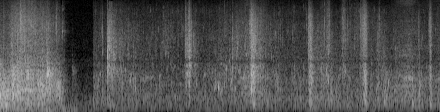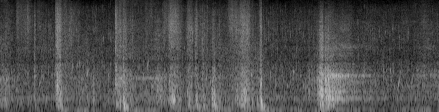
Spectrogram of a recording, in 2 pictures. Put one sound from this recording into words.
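Footsteps crunch through snow and snap twigs close by.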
